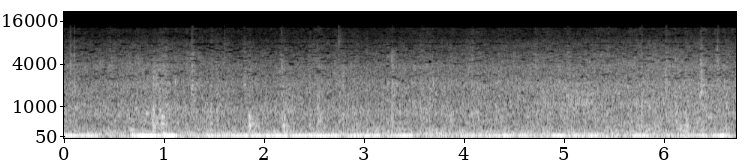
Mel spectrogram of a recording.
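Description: Rain falling steadily outdoors in rural Thailand, a soft, even hiss with a low hum beneath it and faint scattered drops, continuous and fairly quiet with no voices.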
